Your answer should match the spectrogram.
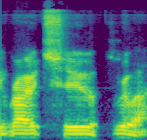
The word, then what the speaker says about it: Rotorua: Rotorua is said pretty much how it's spelled, not fancy, basically phonetically. Rotorua.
